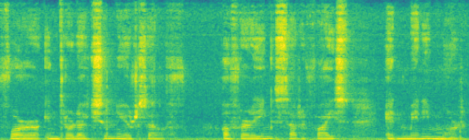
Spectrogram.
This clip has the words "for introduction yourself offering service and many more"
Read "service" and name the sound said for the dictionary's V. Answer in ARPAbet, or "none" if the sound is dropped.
F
